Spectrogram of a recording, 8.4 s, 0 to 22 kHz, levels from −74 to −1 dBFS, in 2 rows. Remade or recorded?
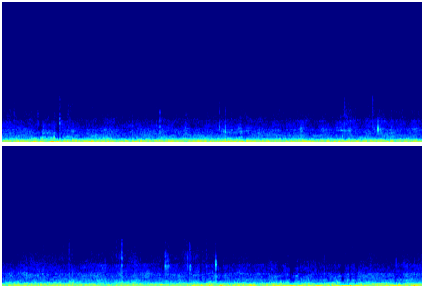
remade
